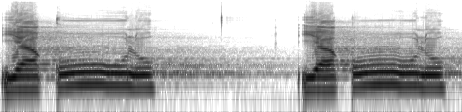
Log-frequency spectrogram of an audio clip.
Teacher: perhatikan huruf ku diayun sekali atau dipanjangkan dua harokat, karena di depan huruf ku terdapat waw sukun atau waw mati.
